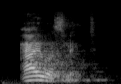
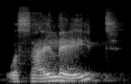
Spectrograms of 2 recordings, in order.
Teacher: Es descendente la entonación, mientras que en la pregunta es ascendente.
